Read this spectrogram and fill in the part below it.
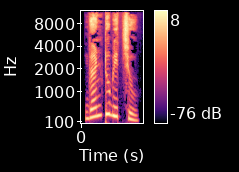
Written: ಗಂಟುಬಿಚ್ಚು

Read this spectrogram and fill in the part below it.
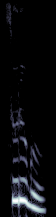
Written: ಸುರುಗು

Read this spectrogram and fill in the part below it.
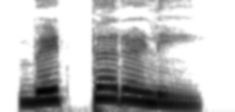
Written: ಬೆಟ್ಟರಳಿ

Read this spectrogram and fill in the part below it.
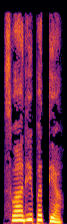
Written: ಸ್ವಾಧಿಪತ್ಯ

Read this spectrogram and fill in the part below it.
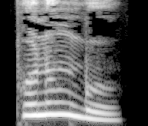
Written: ಪಣಂಬೆ

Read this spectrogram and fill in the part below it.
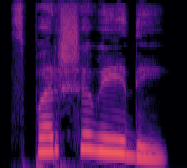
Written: ಸ್ಪರ್ಶವೇದಿ

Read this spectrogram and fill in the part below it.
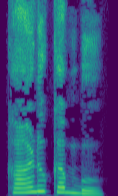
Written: ಕಾಡುಗೂಬೆ

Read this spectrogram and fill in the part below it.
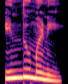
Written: ಇಂದುಮಣಿ

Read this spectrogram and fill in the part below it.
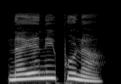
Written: ನಯನಿಪುಣ

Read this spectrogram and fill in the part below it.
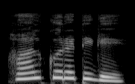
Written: ಹಾಲ್ಕೊರಟಿಗೆ

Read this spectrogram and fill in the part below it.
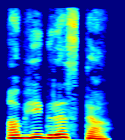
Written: ಅಭಿಗ್ರಸ್ತ

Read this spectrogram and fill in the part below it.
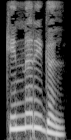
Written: ಕಿನ್ನರಿಗಲ್

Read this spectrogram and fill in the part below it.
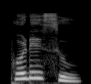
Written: ಪೊಡೆಸು

